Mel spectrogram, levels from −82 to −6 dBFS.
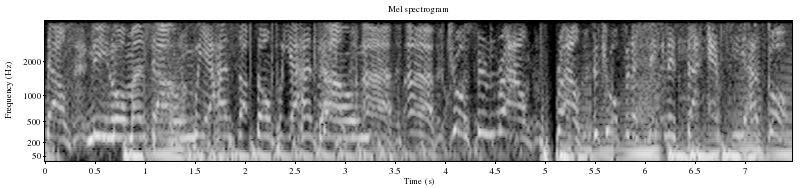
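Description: From 4.06 to 5.13 s the audio drags and catches over and over, with short held or smeared sounds, the longest near 88 ms, filling about a fifth of that stretch. These repeated stalls (stutter) come from the jitter buffer running dry as packets arrive late, so the receiver stretches the last sound until data resumes.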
